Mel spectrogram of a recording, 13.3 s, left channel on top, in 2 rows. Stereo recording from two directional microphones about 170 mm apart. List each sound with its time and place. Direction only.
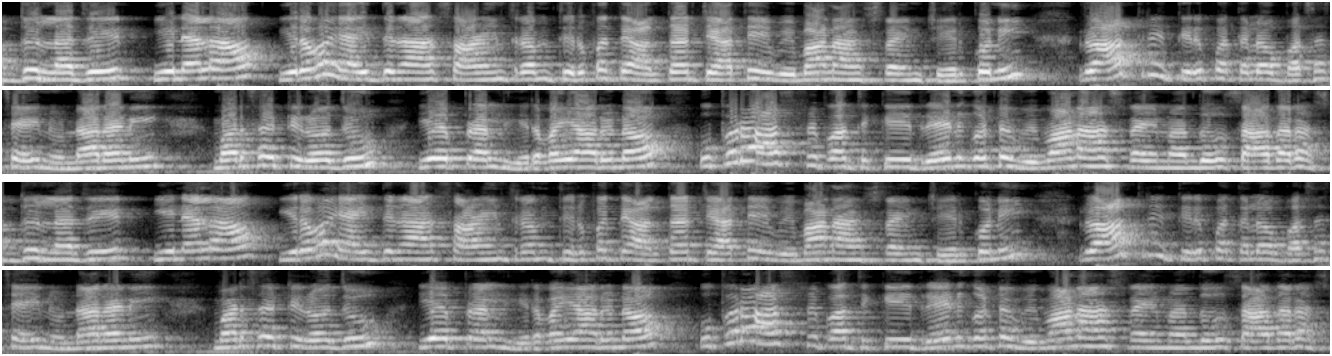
0.1 s a woman's voice: 25° left (ahead or behind)
5.5 s a woman's voice: 15° left (ahead or behind)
